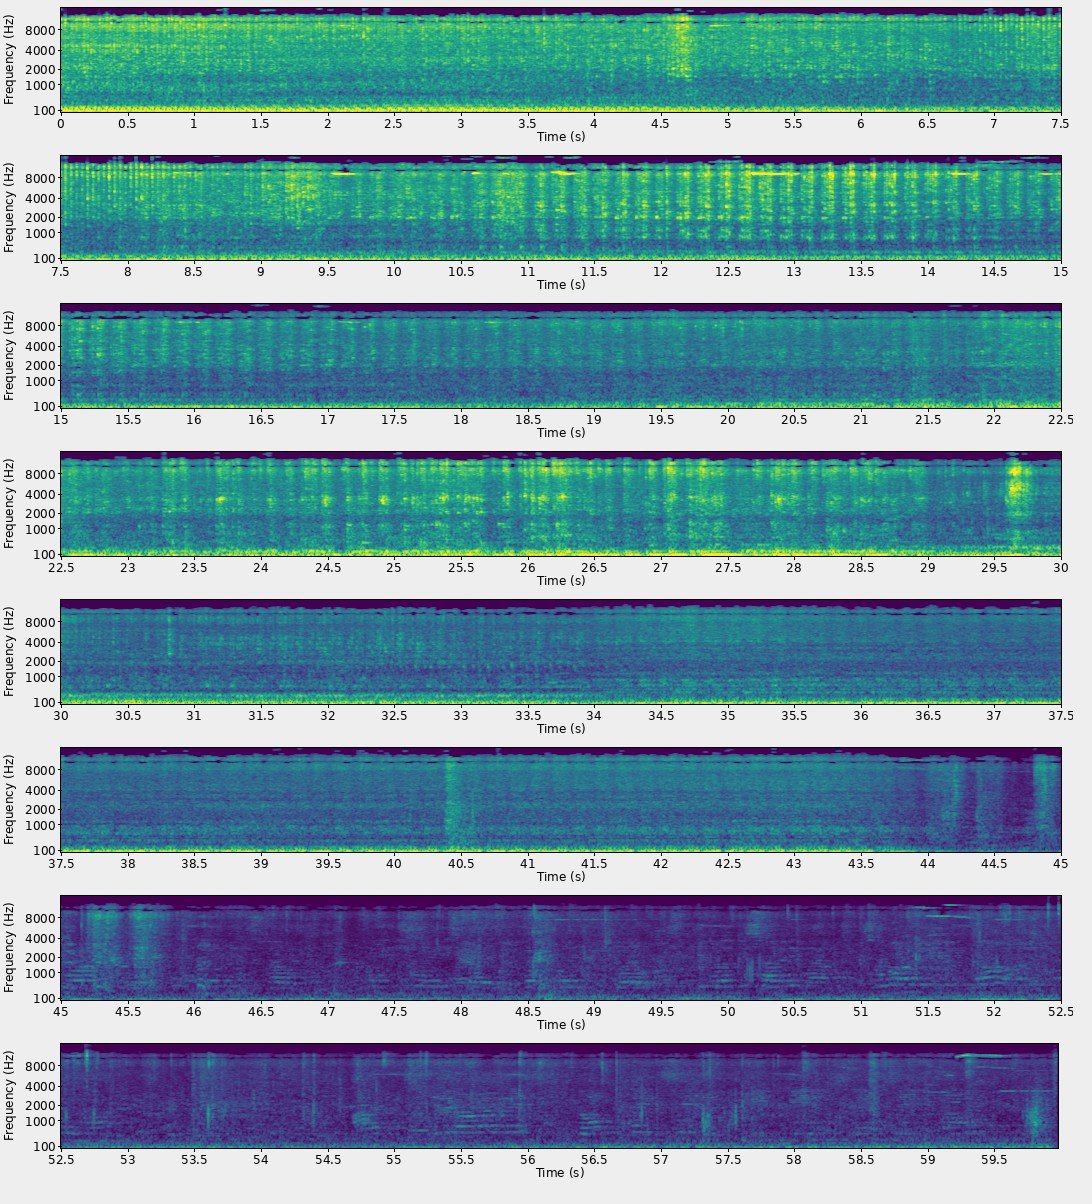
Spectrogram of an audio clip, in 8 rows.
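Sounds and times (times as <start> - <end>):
hot rod engine exhaust rumble: 0.0 - 44.3.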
